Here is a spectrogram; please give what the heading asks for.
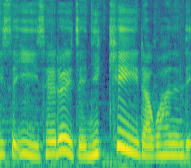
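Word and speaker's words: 日系: 이렇게 정착을 하면 이 사람들이 2세라고 해서 이제 이 2세를 이제 니케이라고 하는데, 일개라는 거를 이제 이런 식으로 읽는 니케라고 읽고, 그래서 이 니케이 음식이 이제 페루에도 어느 정도는 자리 잡았는데요.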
